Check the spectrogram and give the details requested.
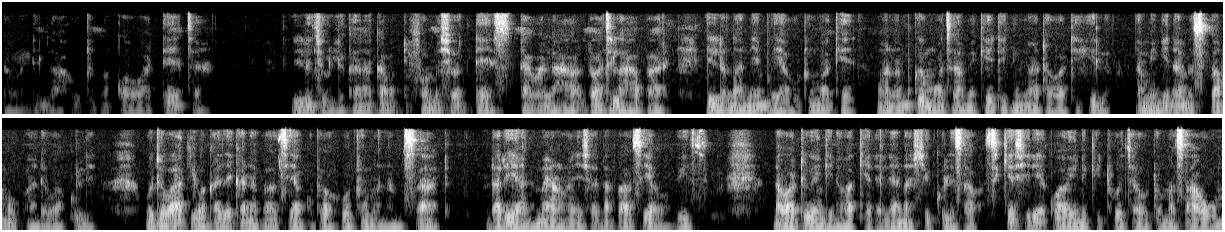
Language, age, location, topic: Swahili, 36-49, Nakuru, government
